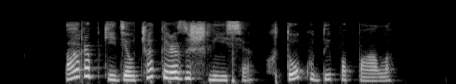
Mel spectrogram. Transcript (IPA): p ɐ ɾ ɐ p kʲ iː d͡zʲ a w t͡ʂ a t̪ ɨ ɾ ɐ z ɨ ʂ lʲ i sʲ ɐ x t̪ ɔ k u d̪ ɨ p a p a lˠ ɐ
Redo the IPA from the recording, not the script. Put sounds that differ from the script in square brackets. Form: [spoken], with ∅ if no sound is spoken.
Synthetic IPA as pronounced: p [a] ɾ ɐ p kʲ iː d͡zʲ a w t͡ʂ a t̪ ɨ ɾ ɐ z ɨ ʂ lʲ i sʲ ɐ x t̪ ɔ k u d̪ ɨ p a p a lˠ ɐ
